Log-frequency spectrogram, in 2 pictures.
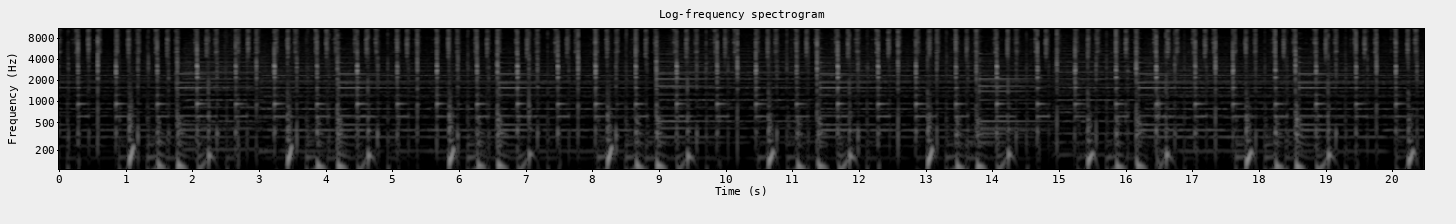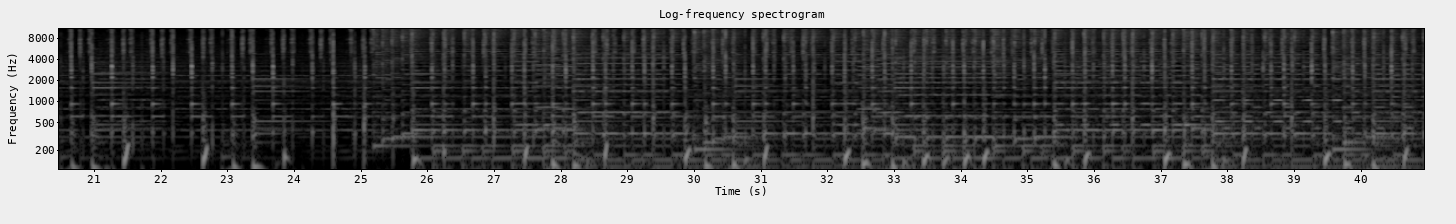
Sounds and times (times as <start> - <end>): Music: 0.0 - 40.9.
